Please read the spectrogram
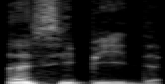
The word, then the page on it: insipide: francais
